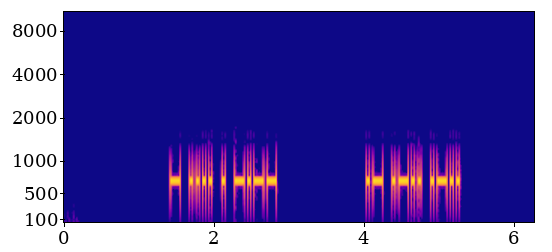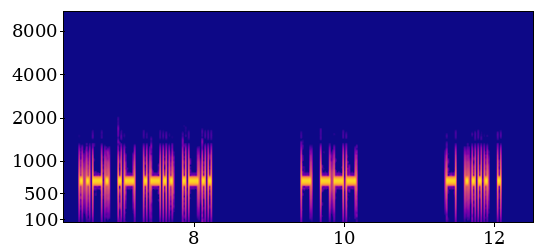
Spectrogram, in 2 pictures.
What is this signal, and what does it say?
Morse code, heard as a keyed tone, about 28 wpm, 700 Hz. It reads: THEY ALL FALL TO THE
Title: 4x Word-Spacing - Sentences from Top 500 Words - 28wpm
